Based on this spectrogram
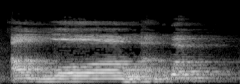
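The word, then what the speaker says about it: الله أكبر: Pedoman pertama baca sesuai tajwid. Allah lam jalalah matnya mat tobi'i ya. Berarti satu alif. Allahu Akbar.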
